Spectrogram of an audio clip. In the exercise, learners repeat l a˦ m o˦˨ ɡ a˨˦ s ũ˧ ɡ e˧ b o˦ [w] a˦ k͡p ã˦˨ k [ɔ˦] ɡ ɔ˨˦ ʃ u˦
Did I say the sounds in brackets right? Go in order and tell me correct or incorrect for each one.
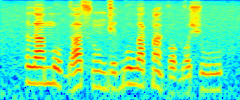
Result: correct, incorrect: ɔ˨

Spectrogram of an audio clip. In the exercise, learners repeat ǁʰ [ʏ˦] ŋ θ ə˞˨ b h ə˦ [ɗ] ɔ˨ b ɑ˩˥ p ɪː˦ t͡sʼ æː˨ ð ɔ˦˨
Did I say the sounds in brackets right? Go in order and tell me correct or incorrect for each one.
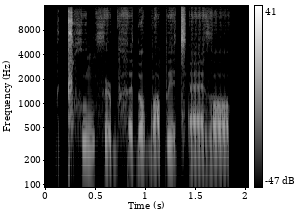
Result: incorrect: u˦, correct

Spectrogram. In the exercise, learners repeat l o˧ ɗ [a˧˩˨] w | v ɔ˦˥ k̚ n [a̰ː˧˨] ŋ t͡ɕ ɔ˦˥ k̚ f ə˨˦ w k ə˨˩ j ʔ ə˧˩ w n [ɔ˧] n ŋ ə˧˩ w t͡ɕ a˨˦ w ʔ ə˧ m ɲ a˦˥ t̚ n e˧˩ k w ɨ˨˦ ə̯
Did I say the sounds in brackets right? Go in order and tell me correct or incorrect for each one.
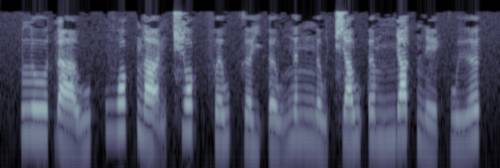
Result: correct, correct, incorrect: ə˧

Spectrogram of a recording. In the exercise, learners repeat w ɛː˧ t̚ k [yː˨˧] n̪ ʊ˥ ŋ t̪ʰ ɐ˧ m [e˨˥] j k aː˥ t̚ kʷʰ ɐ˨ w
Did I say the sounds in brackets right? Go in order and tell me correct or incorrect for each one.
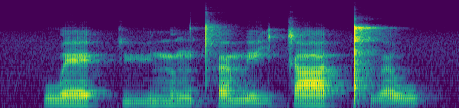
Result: incorrect: yː˨˥, incorrect: e˨

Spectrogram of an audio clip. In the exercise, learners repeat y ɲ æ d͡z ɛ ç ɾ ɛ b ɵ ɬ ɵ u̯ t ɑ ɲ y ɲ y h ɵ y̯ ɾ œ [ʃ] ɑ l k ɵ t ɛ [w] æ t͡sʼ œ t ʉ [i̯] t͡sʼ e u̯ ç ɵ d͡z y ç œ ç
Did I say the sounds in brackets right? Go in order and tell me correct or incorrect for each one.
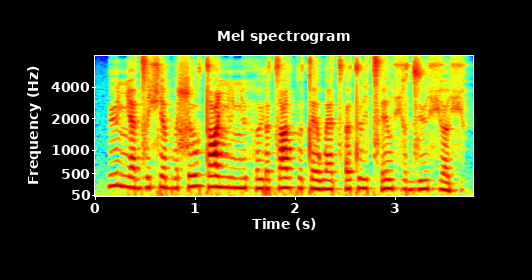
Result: incorrect: t͡s, correct, correct

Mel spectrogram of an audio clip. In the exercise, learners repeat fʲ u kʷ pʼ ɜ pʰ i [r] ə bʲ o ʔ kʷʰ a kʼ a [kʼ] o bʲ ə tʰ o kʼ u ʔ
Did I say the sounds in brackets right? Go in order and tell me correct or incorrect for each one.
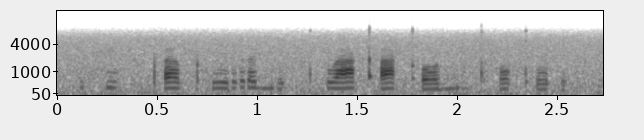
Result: correct, correct

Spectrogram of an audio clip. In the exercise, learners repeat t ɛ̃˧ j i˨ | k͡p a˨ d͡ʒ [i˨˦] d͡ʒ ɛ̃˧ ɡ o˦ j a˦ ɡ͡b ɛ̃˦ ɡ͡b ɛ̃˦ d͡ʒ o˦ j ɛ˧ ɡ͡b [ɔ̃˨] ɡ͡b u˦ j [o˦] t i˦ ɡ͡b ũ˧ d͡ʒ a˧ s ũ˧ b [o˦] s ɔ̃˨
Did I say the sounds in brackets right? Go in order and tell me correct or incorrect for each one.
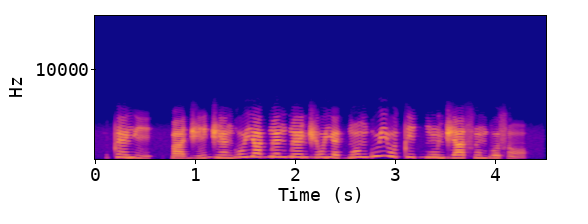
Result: correct, incorrect: ɔ̃˧, incorrect: o˧, incorrect: o˧

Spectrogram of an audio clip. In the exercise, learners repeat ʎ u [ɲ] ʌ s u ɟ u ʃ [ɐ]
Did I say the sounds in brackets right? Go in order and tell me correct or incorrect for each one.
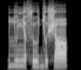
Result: correct, incorrect: ɑ

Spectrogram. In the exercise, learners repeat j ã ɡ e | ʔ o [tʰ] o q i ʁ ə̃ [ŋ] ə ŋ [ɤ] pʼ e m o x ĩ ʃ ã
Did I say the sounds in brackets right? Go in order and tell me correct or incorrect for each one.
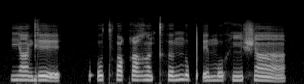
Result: correct, incorrect: kʰ, correct

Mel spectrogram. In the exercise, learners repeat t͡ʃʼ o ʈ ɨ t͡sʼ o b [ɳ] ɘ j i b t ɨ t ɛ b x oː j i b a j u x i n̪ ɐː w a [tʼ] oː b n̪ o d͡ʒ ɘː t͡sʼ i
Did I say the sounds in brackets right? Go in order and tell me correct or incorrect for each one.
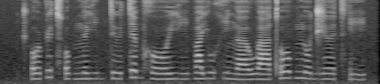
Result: incorrect: n̪, correct

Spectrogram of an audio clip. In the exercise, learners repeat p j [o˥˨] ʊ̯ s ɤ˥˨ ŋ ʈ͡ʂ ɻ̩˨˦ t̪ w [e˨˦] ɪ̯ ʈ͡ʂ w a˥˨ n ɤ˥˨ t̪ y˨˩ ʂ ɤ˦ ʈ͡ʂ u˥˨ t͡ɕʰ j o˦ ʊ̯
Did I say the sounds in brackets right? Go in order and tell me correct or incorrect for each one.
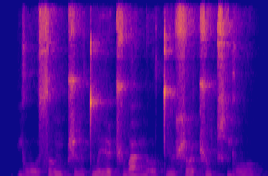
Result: incorrect: o˨˩, incorrect: e˦

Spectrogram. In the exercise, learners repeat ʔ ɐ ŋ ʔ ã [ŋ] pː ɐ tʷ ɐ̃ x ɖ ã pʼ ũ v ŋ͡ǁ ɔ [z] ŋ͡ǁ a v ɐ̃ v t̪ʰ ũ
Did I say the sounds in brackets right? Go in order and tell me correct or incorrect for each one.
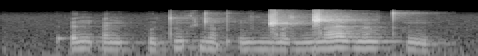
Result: correct, correct

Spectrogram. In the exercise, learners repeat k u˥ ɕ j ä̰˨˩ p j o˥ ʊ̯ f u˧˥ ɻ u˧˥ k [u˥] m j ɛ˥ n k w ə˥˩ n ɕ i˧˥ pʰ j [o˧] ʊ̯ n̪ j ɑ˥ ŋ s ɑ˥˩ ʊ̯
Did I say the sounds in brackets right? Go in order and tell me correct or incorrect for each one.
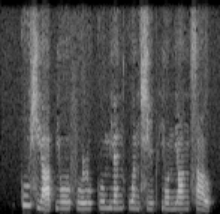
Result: correct, correct

